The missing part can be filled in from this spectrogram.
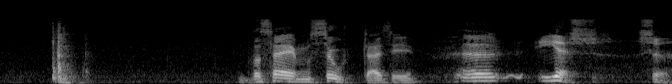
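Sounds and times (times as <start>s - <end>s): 
door pushed shut with a solid thud: 0.5s - 1.0s
speech: 2.4s - 6.7s.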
